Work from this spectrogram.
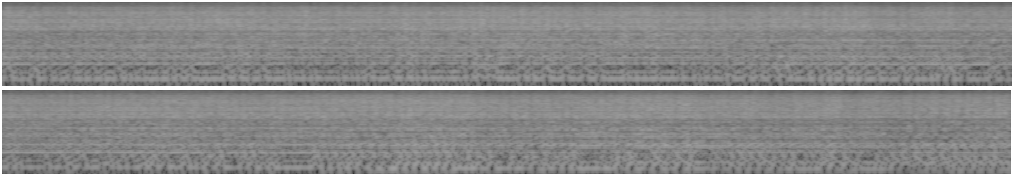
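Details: Homelite Super XL chainsaw test run after carburetor rebuild: two-stroke revs up crisply, then drops to a steady, even idle with no stumbling or surging; runs healthy.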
